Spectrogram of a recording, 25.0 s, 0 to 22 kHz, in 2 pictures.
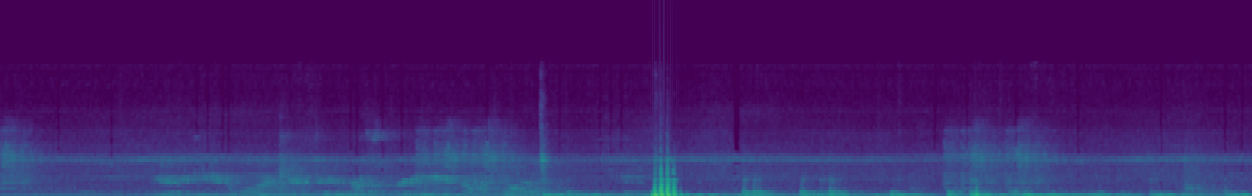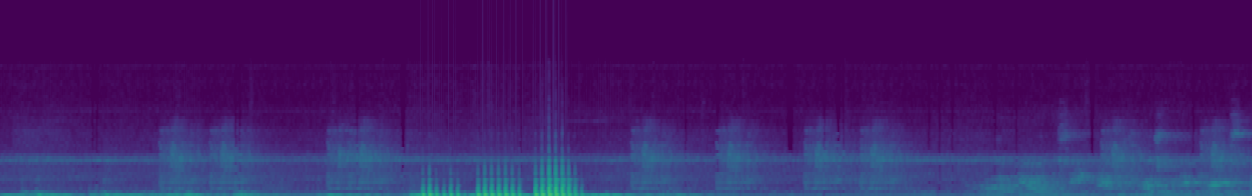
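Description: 21.5-turn brushless electric RC cars racing on an indoor carpet oval. The sound grows louder from about five seconds in and eases off near the end, with several sharp knocks; the loudest is a quick cluster about 17 to 18 seconds in.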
